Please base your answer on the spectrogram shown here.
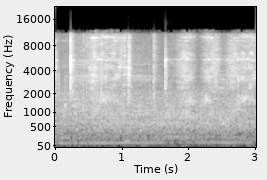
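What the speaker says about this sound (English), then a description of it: "I usually like to take one of my finer stones." A small fine sharpening stone rasps along a blade edge in a workshop, giving a steady, close scraping sound of repeated strokes with a few sharper accents, alone without talk.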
